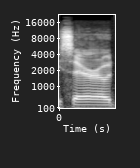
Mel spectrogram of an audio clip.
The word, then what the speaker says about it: Saro: you guys and Sarah it's spelled SAR oh and it rhymes with Pharaoh and we're also on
